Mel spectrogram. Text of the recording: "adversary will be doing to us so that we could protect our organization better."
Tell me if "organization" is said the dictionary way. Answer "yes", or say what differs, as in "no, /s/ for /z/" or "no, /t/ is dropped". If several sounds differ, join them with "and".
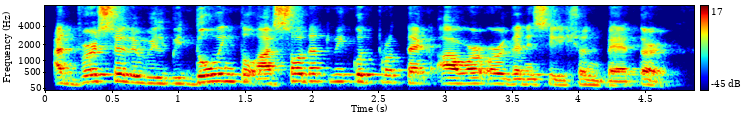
no, /s/ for /z/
